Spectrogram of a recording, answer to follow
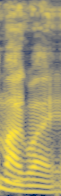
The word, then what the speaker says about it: Mogwai: might butcher this but i think it's pronounced mog y yeah mogwai it's like from uh gremlins yeah so uh they're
